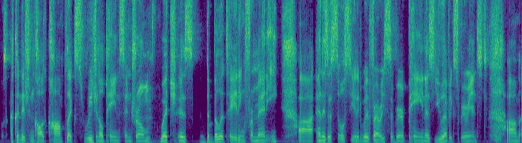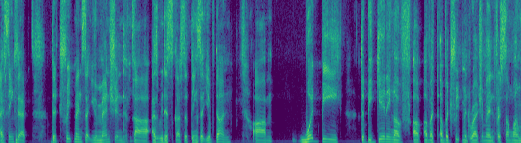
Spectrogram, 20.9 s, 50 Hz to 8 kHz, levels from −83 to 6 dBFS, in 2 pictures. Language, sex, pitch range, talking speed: English, male, 105-125 Hz, 155 wpm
